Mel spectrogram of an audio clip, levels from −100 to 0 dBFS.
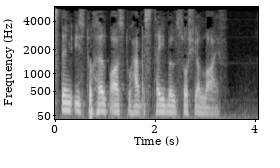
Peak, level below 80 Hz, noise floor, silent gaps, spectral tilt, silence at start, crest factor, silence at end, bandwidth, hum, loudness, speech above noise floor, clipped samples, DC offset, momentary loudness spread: -4 dBFS; -46 dBFS; -57 dBFS; none; -8 dB/octave; 0 s; 18 dB; 0.8 s; 5.4 kHz; none; -23 LUFS; 35 dB; under 0.1%; 0.2%; 7 LU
